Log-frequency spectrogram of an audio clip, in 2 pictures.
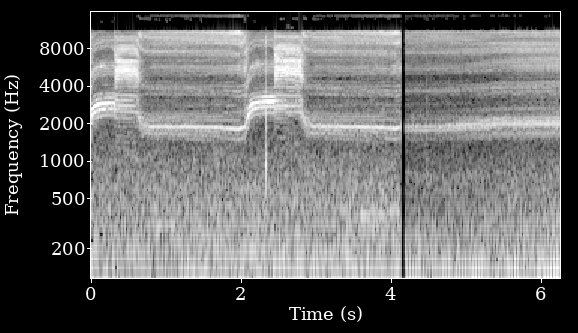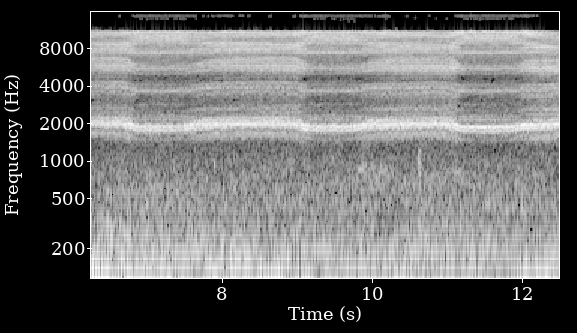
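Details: A single cicada (tonggeret) in a village garden at Kampung Bunder, Cibening, Bungursari, sings loudly: two quick upward-stepping shrill phrases, then a long steady high-pitched buzzing drone with faint wavering, no other sounds.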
